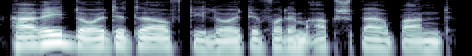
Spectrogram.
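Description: A man narrates an audiobook in a calm, even storytelling manner. His voice sits low. The recording is close and dry, with no room sound. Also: fairly quick, no echo. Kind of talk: scripted narration.

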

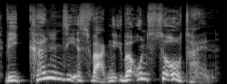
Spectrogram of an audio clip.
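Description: A man voicing a haughty young noblewoman in an audiobook, sharp and indignant. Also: sits high, huge pitch swings, fast talker, husky, pitched above the performer's own voice, full character voice. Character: fierce young noblewoman, haughty and quick to anger. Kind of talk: audiobook character voice.

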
